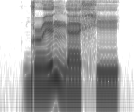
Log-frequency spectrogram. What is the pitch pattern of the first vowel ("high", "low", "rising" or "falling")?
rising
